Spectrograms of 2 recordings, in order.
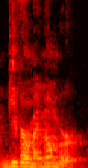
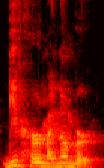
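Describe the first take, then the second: First: The h in 'her' is dropped and linked. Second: The h in 'her' is clearly pronounced. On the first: The speaker calls it right. "quelque chose qui doit être un petit peu plus léger ... je vais plutôt dire" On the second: The speaker calls it wrong. "si je le dis comme ça, regardez ... C'est un petit peu bizarre ... vous n'êtes pas obligé de faire le H aspiré"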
